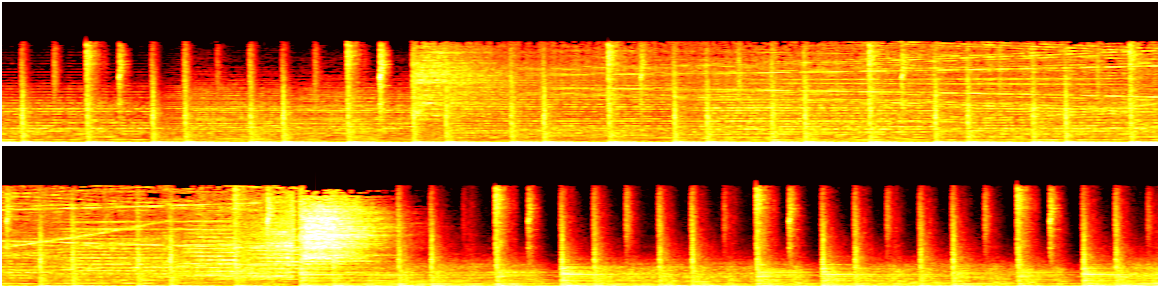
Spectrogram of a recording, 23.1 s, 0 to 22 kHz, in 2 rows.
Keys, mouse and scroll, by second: 1.5 right click, 3.2 click, 6.3 click, 9.8 click, 17.4 click, 18.8 click, 19.9 click, 20.1 click, 20.5 click.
